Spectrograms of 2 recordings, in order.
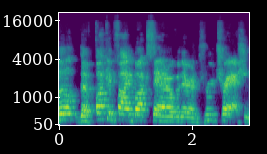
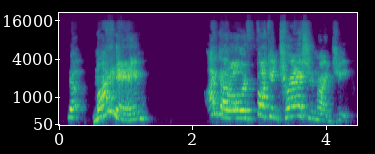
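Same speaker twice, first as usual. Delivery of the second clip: higher, louder, outraged shout at the cop; retold angry shout; 9 semitones higher, 4 dB louder, slower than usual. Man shouting back at the cop over his name, outraged. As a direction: yell back in disbelief. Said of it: "reply to the cop".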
